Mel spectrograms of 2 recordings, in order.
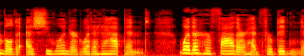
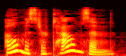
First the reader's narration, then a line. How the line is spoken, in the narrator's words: murmured Catherine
